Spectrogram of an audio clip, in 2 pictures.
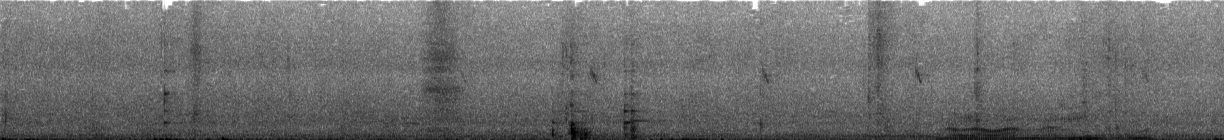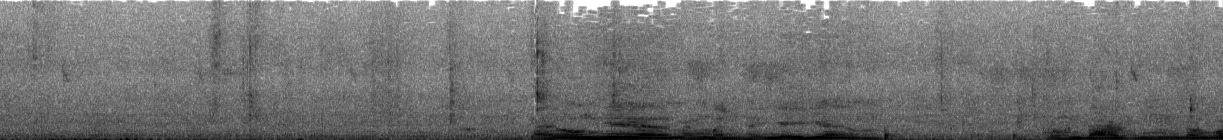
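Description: Bowls and chopsticks clink softly.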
